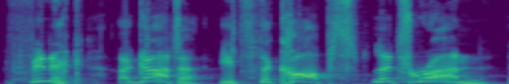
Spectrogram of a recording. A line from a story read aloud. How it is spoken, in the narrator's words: Fook, on a nearby rooftop, yells over his shoulder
